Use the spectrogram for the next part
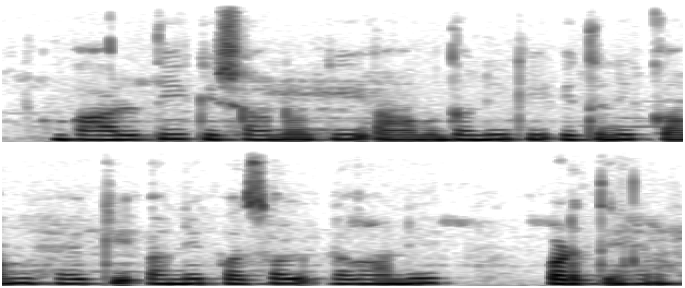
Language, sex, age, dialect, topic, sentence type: Hindi, female, 18-24, Kanauji Braj Bhasha, agriculture, statement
